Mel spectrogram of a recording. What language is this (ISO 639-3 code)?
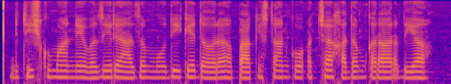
urd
